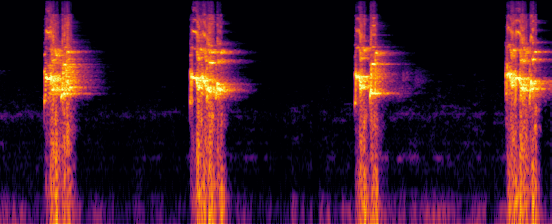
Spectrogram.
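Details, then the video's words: Female fighter lovebird in koek koek style, used to lure other lovebirds into singing: four loud, harsh, raspy squawks, each sharply cut off and spaced about one and a half seconds apart, with silence between. "Pancingan Lovebird Betina Biar Cepat Gacor, Lb Koek Koek, Lovebird Chirping Sound"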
